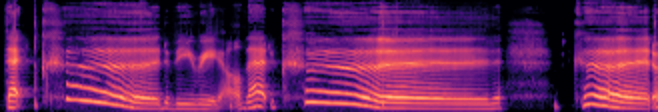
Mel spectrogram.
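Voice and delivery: could stretched slow and loud; stress on could. Shown as a demonstration. Teacher stressing the vocabulary word "could" for the class. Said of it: "But the word could".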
